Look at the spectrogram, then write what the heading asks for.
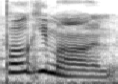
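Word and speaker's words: Pokémon: Just well, even the word Pokemon, we say Pokemon. Oh yeah, I think that's actually correct. That's like closer to like Japanese. Pokemon. Yeah, I think it's actually Pokemon, but not.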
